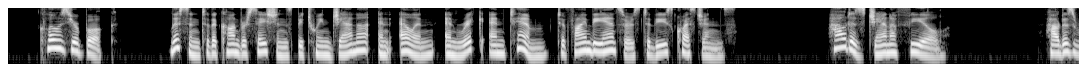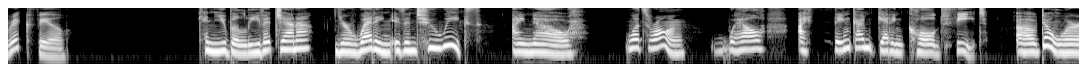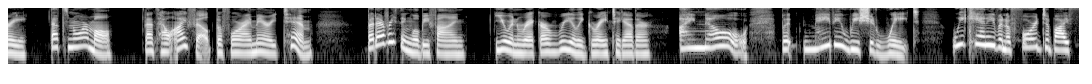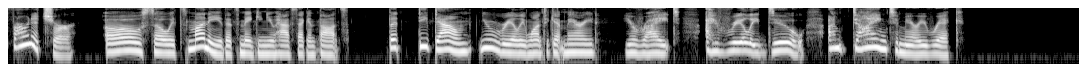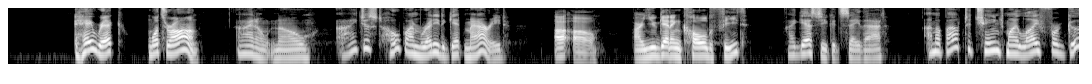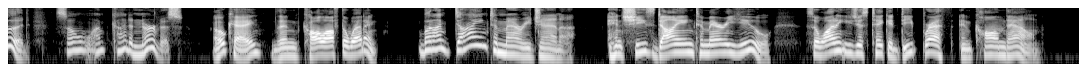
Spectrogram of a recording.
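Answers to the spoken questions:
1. She's getting cold feet (nervous about the wedding, worried about money)
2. He's getting cold feet; he's nervous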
